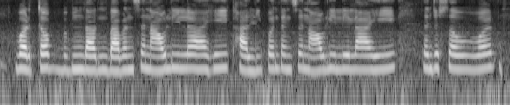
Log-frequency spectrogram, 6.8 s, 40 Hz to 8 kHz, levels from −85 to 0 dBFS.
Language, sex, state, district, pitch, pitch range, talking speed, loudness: Marathi, female, Maharashtra, Aurangabad, 250 Hz, 240-260 Hz, 130 wpm, -19 LUFS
